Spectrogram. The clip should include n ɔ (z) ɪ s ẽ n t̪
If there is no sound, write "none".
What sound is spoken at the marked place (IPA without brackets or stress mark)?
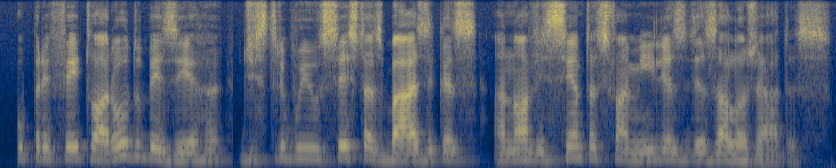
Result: v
